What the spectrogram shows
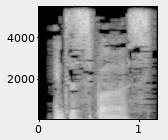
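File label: "intersperse", English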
